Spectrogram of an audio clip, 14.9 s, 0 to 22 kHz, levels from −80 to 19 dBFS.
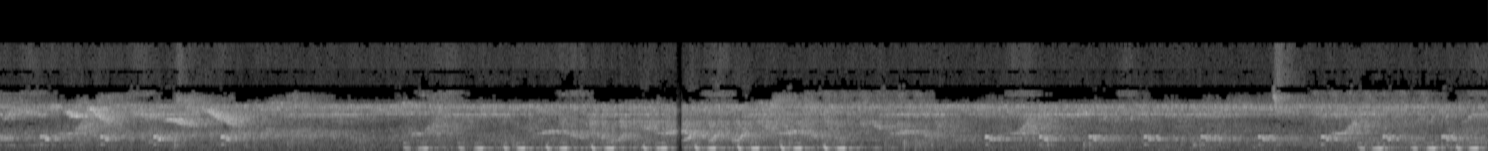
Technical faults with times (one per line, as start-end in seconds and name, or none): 5.69-6.84 repeated stalls (stutter)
